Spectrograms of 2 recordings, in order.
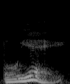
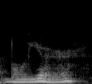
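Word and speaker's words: Bollier: pins for barbara boyer her pins show a bowl with the word yay on it because her name is pronounced bolier and it took me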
